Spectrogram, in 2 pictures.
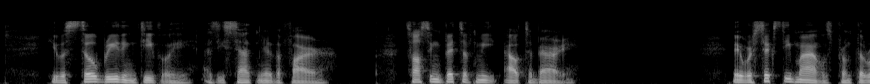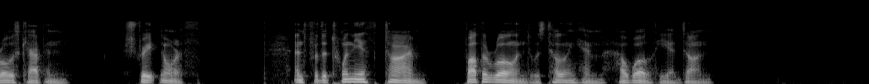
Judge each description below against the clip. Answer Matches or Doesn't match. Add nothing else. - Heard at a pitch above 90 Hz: Doesn't match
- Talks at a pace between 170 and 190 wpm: Doesn't match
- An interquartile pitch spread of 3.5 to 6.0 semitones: Matches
